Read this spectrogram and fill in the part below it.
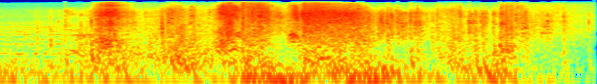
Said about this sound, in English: Two boxers pull her back and hold her as the sneering Englishman performs a roundhouse and kicks her hard in the stomach, sending her crashing through a lattice partition.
